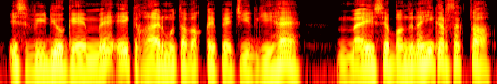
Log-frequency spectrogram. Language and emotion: Urdu, surprised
